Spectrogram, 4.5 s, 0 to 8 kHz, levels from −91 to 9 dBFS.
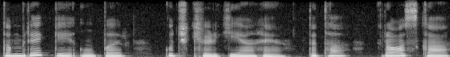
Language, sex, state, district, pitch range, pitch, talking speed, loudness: Hindi, female, Uttar Pradesh, Jyotiba Phule Nagar, 195-230 Hz, 215 Hz, 135 wpm, -12 LUFS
